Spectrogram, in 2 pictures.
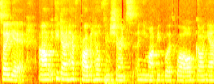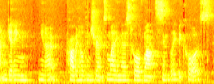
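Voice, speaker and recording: A woman with an Australian accent, medium-pitched, at a fairly quick pace, in a monotone with flat intonation and audible room echo. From Australia (New South Wales). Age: 30s. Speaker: vlogger, photographer. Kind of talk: personal vlog. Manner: hesitant, many fillers.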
